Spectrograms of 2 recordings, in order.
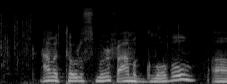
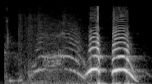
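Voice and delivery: excited; 11 dB louder than usual. Real, not acted. Celebrates a headshot.

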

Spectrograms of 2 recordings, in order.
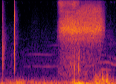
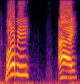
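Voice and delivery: calling out; 8 semitones higher, 6 dB louder, much slower than usual. Real, not acted. Calling bird back.

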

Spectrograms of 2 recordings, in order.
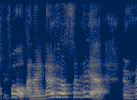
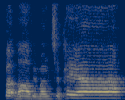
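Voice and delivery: put-on overbright kids party host; 4 semitones higher than usual.

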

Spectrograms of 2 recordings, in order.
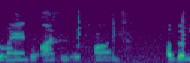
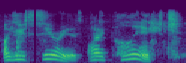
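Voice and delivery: much higher, slow, disbelieving; high exasperated whine; 13 semitones higher, 4 dB louder, much slower than usual. Real, not acted. Disbelief after dying.

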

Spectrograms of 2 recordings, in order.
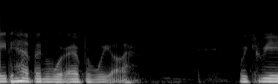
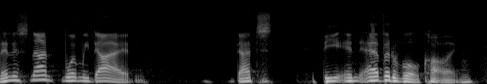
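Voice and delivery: ordinary delivery

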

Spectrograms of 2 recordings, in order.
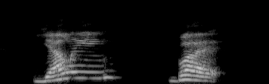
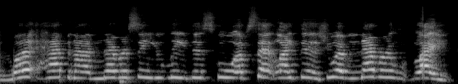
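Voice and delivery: higher, worried pressing questions; husband asking his upset wife what went wrong, higher and concerned; 7 semitones higher than usual. Retold or imitated. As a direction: press gently for what happened.

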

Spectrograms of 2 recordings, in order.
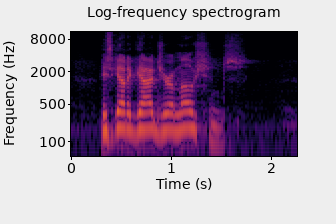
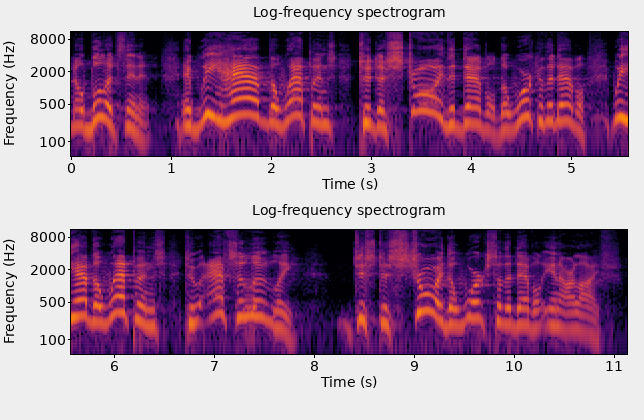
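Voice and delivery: fervent preaching; 4 semitones higher, 5 dB louder than usual. Acted. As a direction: drive it home to the congregation. Preaching at full force.

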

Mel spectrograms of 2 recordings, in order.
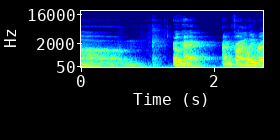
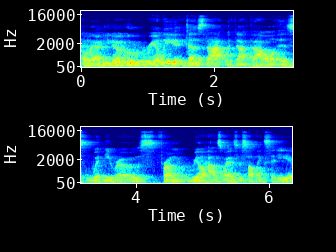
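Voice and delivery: ordinary delivery

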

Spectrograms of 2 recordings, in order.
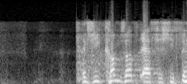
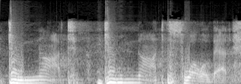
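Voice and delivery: slow, low firm warning; stern inner warning; 4 semitones lower, slower than usual. Acted. Body's software warning him not to swallow, slow and firm. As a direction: command like a machine override.

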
